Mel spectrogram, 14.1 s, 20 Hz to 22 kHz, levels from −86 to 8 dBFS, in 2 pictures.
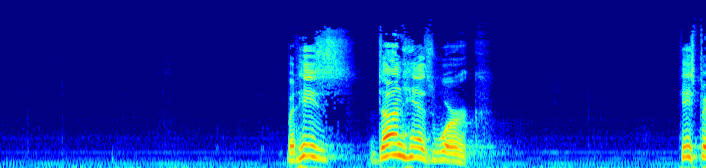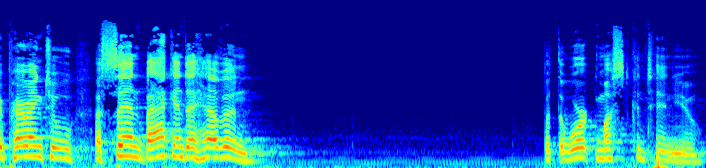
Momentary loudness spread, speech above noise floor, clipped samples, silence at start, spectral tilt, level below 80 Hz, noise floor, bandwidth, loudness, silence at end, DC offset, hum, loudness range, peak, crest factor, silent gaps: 15 LU; 38 dB; under 0.1%; 2.85 s; -5 dB/octave; -46 dBFS; -56 dBFS; 13.5 kHz; -19 LUFS; 0.05 s; under 0.1%; none; 10 LU; 0 dBFS; 22 dB; none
